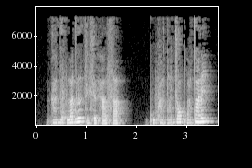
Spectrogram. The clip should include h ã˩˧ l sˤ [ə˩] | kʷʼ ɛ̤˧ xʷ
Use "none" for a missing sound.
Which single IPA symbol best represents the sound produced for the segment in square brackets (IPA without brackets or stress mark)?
ə˩˧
